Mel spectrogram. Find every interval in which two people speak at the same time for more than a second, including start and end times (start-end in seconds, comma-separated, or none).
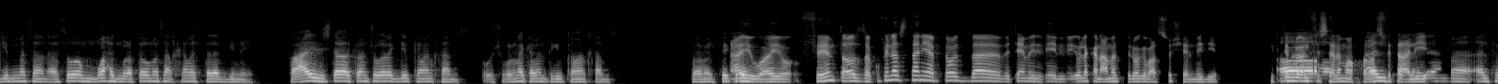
12.8-14.4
